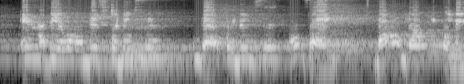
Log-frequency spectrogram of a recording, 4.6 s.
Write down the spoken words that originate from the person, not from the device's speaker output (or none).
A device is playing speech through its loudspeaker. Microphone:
yeah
